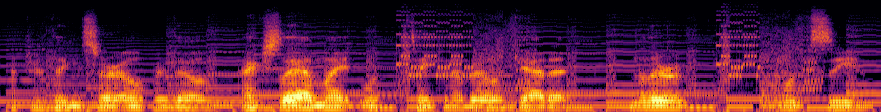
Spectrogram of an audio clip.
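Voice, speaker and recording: Male streamer, mid-pitched, casual off-the-cuff gameplay commentary with hesitant thinking aloud, game soundtrack audible behind. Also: steady tone, fast talker. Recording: video game music behind voice. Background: video game music.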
